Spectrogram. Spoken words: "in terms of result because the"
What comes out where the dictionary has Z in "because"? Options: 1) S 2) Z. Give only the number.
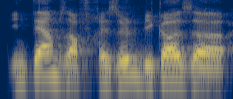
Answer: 2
